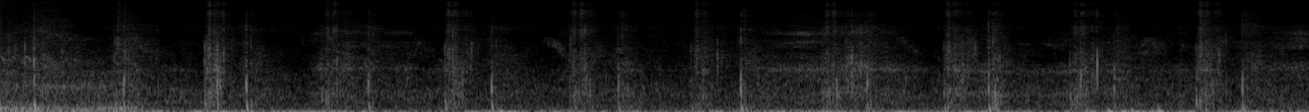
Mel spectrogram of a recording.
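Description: Flip-flops slapping on asphalt with each step of a walk, about two steps a second, over a steady low rumble.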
